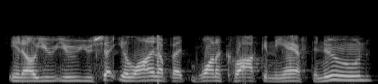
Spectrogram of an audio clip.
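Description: A man's voice: on the high side, steady tone, normal speed. A man in his thirties hosting a fantasy sports radio show, rambling and repeating words as he talks. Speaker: host. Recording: tinny phone-like sound.

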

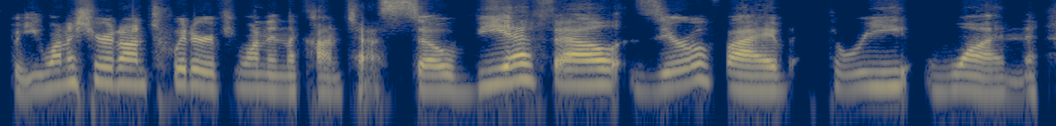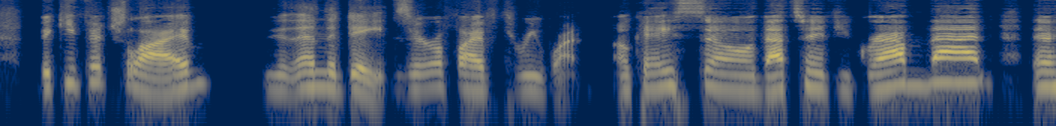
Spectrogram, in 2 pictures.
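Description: A woman's voice: medium pitch, a bit bright, dry recording, poor audio. A woman hosting a live-streamed talk show, chatty and bubbly, greeting viewers by name and plugging links. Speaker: podcast host.

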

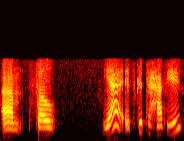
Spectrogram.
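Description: A male radio host with a cold and a blocked-up nose, talking in a friendly, halting way with many fillers. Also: sits high, sing-song, no echo. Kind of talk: casual radio interview. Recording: tinny phone-line sound.

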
